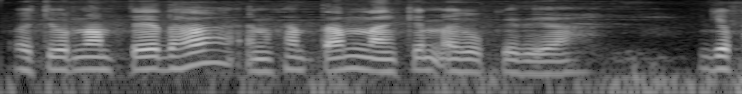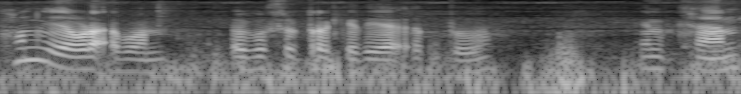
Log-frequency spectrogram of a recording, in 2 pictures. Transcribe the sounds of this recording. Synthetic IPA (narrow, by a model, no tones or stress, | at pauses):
əjt̪uɾnampɛd̪ɦaɛ̰nkʰant̪amnaŋkɛməɡukɛd̪ɛja | d͡ʒɔkʰɔnɡɛɔwɽa̰ʔbɔnəɡusəʈəɾkɛd̪ɛja̰ʔə̰t̪u | ɛnkʰan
